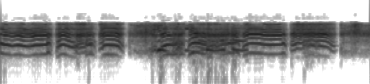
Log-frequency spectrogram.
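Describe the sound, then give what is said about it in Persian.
A person cries and wails loudly, in long quavering sobs with rising and falling pitch, broken by brief gasping pauses, with no other talk. “از دست من گریه کن و از این گریه کردنت ببین.”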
